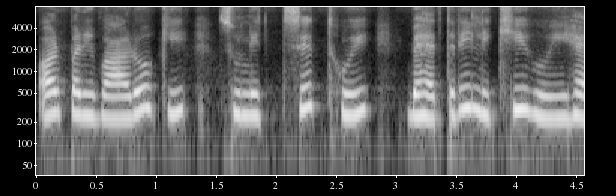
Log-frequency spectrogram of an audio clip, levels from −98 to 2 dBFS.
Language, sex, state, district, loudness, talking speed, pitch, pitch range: Hindi, female, Chhattisgarh, Raipur, -17 LUFS, 120 wpm, 255 Hz, 245-290 Hz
